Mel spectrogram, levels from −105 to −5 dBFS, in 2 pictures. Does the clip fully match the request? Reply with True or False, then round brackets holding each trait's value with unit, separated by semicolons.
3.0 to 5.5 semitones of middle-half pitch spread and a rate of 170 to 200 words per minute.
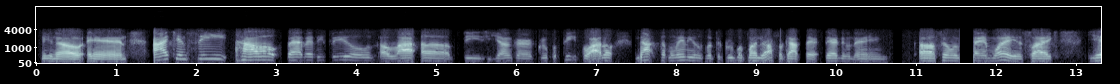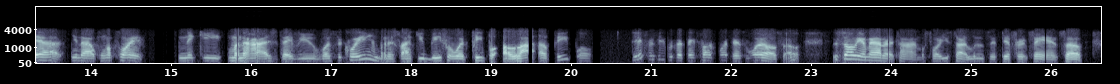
True (5.0 semitones; 190 wpm)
